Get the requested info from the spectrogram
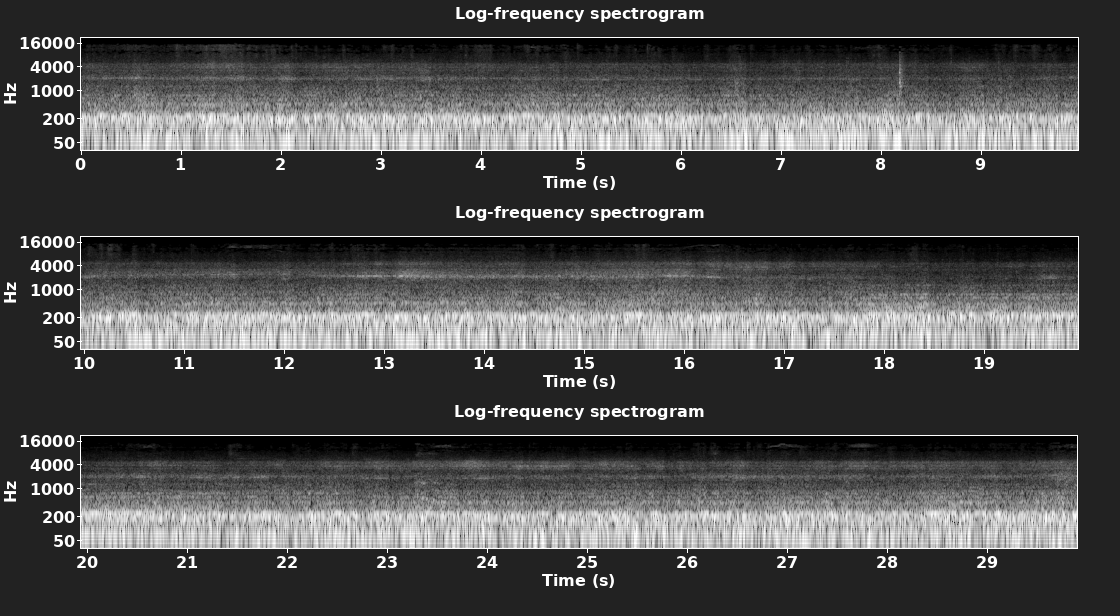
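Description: Steady low rumble of a Shinkansen bullet train running at speed, heard from inside the passenger cabin at the window.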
